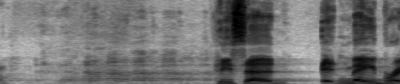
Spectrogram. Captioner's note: attendees laughing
